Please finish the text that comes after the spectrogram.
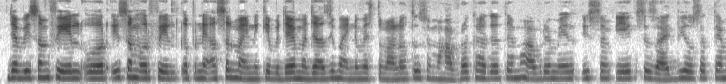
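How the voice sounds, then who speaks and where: A woman's voice: on the high side, mellow. A woman teacher reads out a grammar lesson and explains it in plain asides. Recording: dull lo-fi sound.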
